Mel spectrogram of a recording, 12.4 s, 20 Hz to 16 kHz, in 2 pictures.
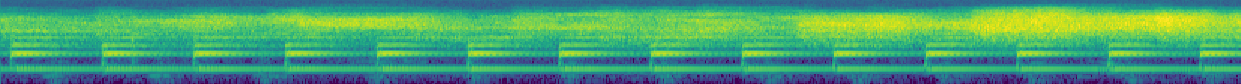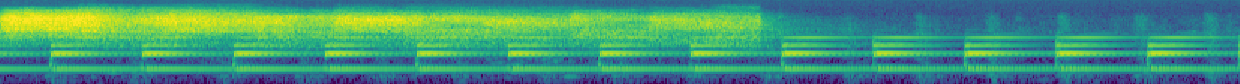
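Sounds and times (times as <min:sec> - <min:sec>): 
railway crossing bell ringing: 0:00.0 - 0:12.4
steam train rushing past on the JR Ban'etsu East Line: 0:00.0 - 0:12.4.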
